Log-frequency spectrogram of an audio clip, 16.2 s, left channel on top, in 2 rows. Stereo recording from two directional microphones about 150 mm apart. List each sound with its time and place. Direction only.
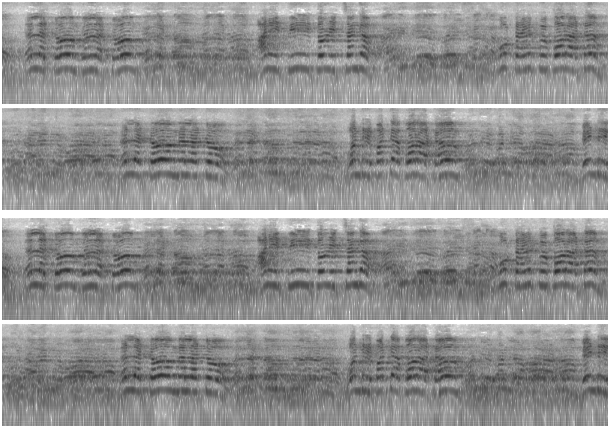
0.3 s a man's voice: 15° left (ahead or behind)
3.4 s a man's voice: 15° left (ahead or behind)
6.7 s a man's voice: 15° left (ahead or behind)
9.6 s a man's voice: 10° left (ahead or behind)
12.7 s a man's voice: 10° left (ahead or behind)
15.8 s a man's voice: 15° left (ahead or behind)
